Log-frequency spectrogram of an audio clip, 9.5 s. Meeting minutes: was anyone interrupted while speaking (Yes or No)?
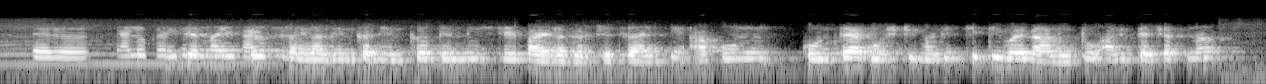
Yes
